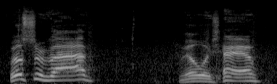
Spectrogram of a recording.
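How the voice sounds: A man does a put-on character voice pitched high, with a bright, sharp tone and vocal fry. He goes at a slow pace, his intonation lively.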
